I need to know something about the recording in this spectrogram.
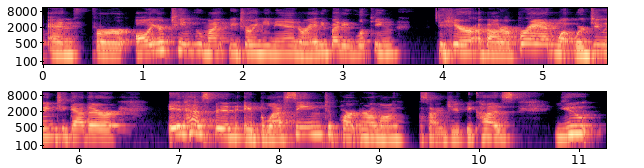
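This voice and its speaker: A middle-aged Texan woman who founded a company is being interviewed, recounting stories in a casual, conversational way with warmth and earnestness. Her voice is mid-range and a bit bright. The room has an echo.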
